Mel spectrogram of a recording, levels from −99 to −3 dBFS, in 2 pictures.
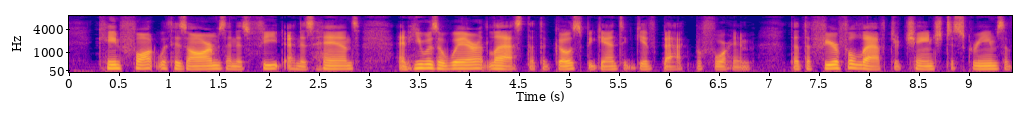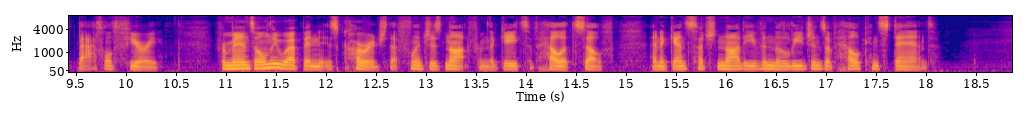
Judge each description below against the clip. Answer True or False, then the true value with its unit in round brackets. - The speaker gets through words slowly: False (195 wpm)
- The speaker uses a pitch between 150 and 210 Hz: False (120 Hz)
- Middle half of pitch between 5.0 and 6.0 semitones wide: False (3.0 semitones)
